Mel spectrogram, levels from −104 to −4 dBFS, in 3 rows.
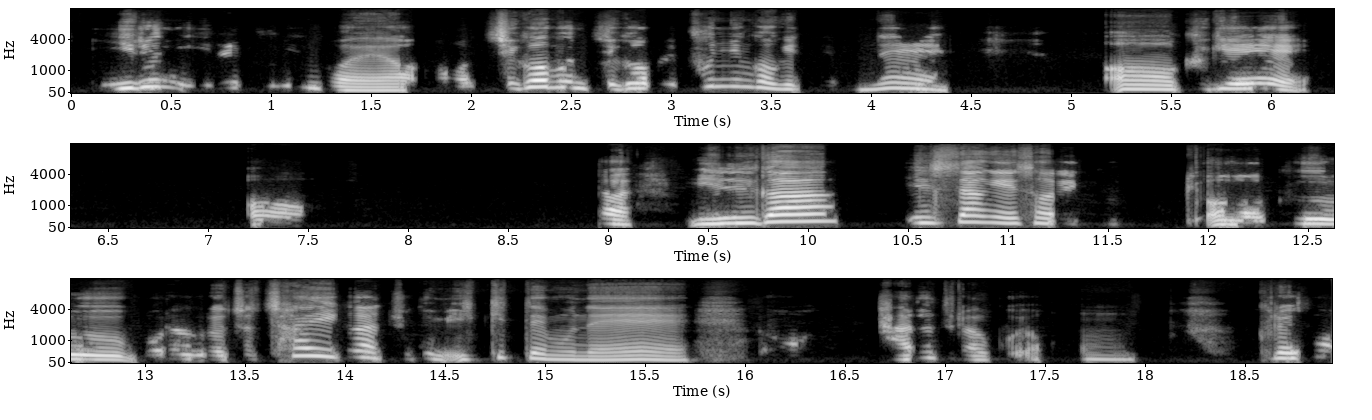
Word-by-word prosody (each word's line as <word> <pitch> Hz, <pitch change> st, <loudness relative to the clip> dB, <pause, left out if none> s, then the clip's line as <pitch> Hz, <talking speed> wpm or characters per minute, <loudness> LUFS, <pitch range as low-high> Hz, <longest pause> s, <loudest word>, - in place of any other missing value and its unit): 일은 230 Hz, +8 st, +3 dB
일일 340 Hz, -8 st, -14 dB, 0.3 s
뿐인 235 Hz, -3 st, -7 dB
거예요. 140 Hz, -2 st, +1 dB
어 155 Hz, +3 st, -6 dB
직업은 270 Hz, +4 st, +5 dB
직업일 220 Hz, -, -2 dB
뿐인 305 Hz, 0 st, -7 dB
거기 215 Hz, -8 st, 0 dB, 0.3 s
때문에 200 Hz, +2 st, -1 dB, 0.8 s
어 185 Hz, -2 st, +2 dB
그게 210 Hz, +5 st, +2 dB, 1.0 s
어. 175 Hz, -4 st, -4 dB, 1.5 s
그러니까 195 Hz, -5 st, +3 dB, 0.2 s
일과 235 Hz, -, +7 dB, 0.4 s
일상에서의 240 Hz, -2 st, +1 dB
그 185 Hz, -, -12 dB, 0.6 s
어 -, -, +5 dB, 0.4 s
그 190 Hz, -5 st, +4 dB
뭐라 185 Hz, +1 st, -11 dB
그러죠 185 Hz, +1 st, -10 dB
차이가 295 Hz, -, 0 dB
조금 185 Hz, -2 st, -12 dB
있기 170 Hz, +10 st, -9 dB
때문에 170 Hz, -7 st, -3 dB
어 -, -, -29 dB, 0.8 s
다르더라고요. 180 Hz, -10 st, -8 dB, 0.3 s
음 175 Hz, -2 st, -10 dB, 0.6 s
그래서 230 Hz, 0 st, -1 dB
205 Hz, 210 characters per minute, -21 LUFS, 175-245 Hz, 1.5 s, 일과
